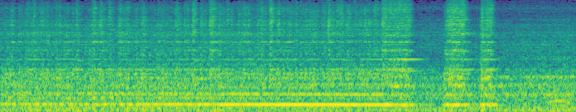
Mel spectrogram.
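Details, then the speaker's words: Car with worn rear differential after sawdust added to the gear oil, driving: steady mid-pitched whine persists on lift-off, possibly louder, plus a new faint rustle; differential whine. "на сброс всё равно так же смотрите А мне кажется он ещё сильнее шуметь стал да"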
